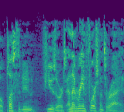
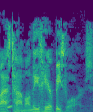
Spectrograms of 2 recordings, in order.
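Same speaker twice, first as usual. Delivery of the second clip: cowboy character voice, narrating. Imagining the Beast Wars recap narration done in Quickstrike cowboy voice. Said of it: "Colin Murdoch doing his Quick Strike voice".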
